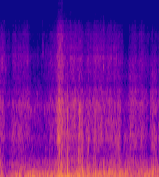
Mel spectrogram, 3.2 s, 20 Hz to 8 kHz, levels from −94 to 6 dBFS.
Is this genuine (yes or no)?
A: yes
